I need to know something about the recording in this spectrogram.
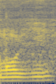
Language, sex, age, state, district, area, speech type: Assamese, male, 45-60, Assam, Charaideo, urban, spontaneous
